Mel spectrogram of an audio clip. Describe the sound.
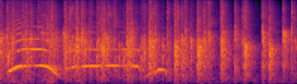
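Audience applause welcoming a comedian to the stage at a comedy show. A voice is heard at first, then crisp individual claps grow more distinct and scattered toward the end.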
